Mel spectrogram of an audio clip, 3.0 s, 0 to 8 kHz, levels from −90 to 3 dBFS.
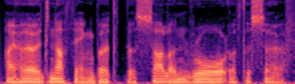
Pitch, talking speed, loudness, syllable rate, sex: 90 Hz, 205 wpm, -17 LUFS, 4.3 syllables/s, male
